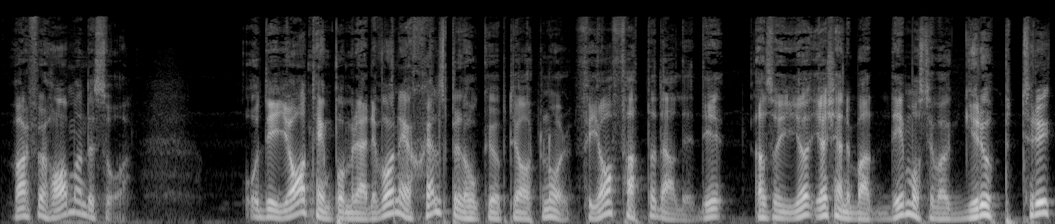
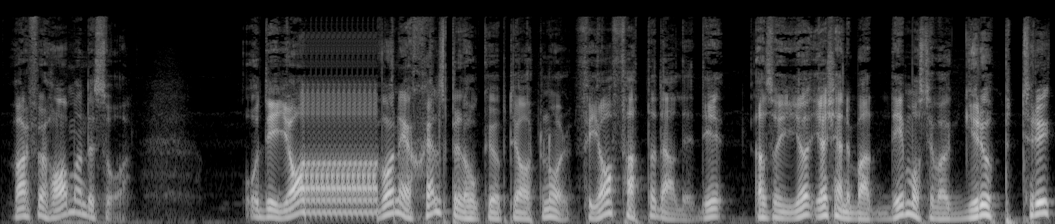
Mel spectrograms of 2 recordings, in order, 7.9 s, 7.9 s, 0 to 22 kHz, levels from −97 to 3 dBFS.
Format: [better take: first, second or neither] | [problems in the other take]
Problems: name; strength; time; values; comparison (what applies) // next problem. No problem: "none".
first | audio freezing; at 2.5 s for 0.5 s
